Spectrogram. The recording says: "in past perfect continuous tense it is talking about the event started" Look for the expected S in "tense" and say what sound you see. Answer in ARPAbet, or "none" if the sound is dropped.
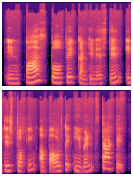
none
